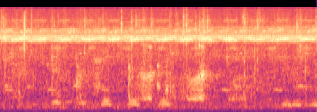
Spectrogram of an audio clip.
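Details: Several frogs croak together in a chorus, with short, rough, low croaks coming in uneven clusters, some brief rising notes, and a continuous shrill insect hum behind them.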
